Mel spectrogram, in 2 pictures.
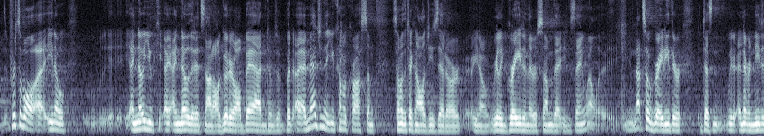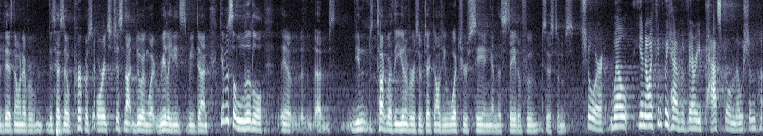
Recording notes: The best of live interviews from GreenBiz events.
